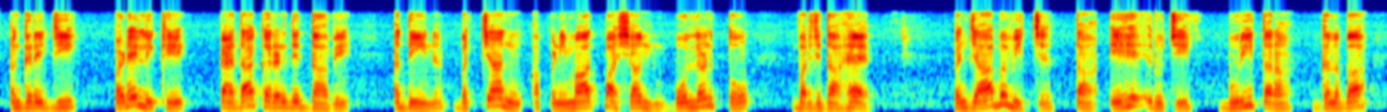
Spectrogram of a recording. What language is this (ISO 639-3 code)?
pan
